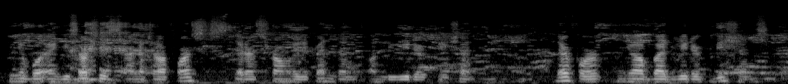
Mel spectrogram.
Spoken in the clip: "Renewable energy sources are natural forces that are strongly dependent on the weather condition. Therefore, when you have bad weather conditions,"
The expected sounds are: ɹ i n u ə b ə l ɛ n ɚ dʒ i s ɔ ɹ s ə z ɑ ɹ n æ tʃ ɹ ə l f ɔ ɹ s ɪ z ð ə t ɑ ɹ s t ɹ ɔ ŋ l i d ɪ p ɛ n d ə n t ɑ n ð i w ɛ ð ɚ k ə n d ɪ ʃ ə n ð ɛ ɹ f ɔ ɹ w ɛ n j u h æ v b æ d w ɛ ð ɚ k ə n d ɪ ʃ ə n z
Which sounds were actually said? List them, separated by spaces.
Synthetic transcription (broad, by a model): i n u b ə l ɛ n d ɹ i s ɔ ɹ s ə s ɑ ɹ n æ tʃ ɹ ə l f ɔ ɹ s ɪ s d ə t ɑ ɹ s t ɹ ɔ ŋ l i d ɪ p ɛ n d ə n t ɑ n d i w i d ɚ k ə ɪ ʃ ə n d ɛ ɹ f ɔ ɹ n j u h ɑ b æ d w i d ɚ k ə n d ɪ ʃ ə n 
